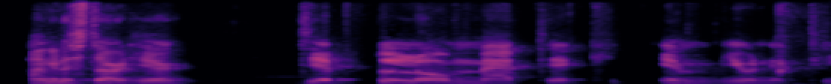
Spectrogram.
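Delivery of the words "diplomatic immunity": put-on sneering professor voice. Naming a feature of an ultra PAC: Severus Snape voice. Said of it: "I had to say it like Severus Snape".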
